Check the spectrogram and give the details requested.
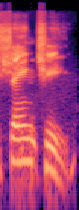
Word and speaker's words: Shang-Chi: I think it's spelled Shang, but it's pronounced Shong.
